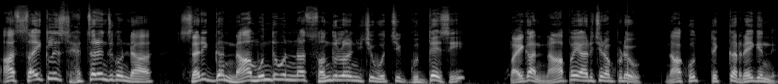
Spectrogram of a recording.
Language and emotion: Telugu, angry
